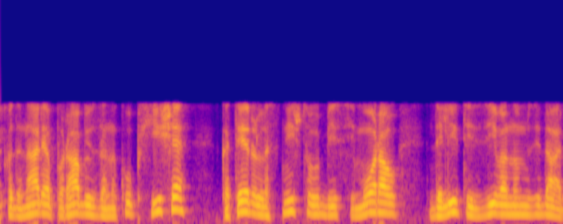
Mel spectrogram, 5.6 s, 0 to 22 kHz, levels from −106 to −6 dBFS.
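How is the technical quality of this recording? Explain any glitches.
The recording is degraded by narrowband headset coding. Bluetooth CVSD headset codec, throughout: one-bit up-or-down steps, likely at 64 kbps, cut everything above 3.8 kHz, leaving muffled speech with scratchy s sounds and granular hiss.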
